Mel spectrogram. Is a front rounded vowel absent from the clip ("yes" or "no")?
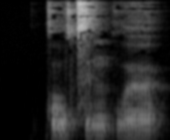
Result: no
